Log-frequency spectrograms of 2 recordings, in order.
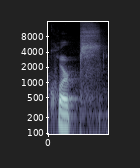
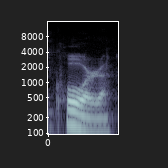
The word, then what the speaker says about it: corps: is p score firstly it is not corpse it is core see if we go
